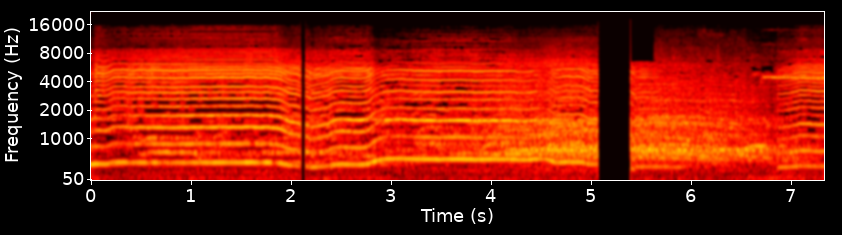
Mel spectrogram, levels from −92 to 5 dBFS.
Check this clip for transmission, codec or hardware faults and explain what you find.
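The clip has two dropouts from corrupt frame muting. At 2.09 s the sound stops abruptly for 0.10 s, then again at 5.07 s for 0.38 s. Damaged compressed frames were rejected by the decoder and replaced with silence. The gaps fit roughly two and seven frames. Timing stays intact.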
